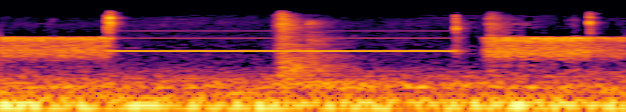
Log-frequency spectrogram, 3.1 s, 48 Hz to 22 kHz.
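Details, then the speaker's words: Clansman 320 radio with an automatic antenna change-over box: crisp clicks as the relay switches to the transmit antenna on each press of the PTT, under a faint tuning tone. The change-over is working properly. "I'll do it again so you can hear the little relay ticking in and clicking out"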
